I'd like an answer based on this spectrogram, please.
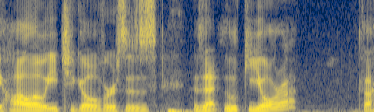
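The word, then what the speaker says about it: Ulquiorra: So it's going to be Hollow Ichigo versus, is that Ukiora? Is that how you say it? Yes. Ukiora.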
